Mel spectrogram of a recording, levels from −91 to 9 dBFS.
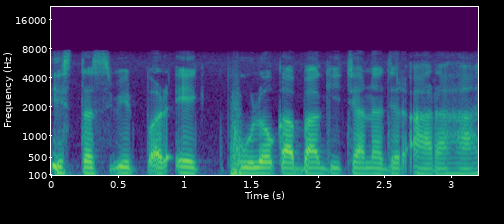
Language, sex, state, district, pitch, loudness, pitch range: Hindi, male, Assam, Kamrup Metropolitan, 130 Hz, -18 LUFS, 125-135 Hz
